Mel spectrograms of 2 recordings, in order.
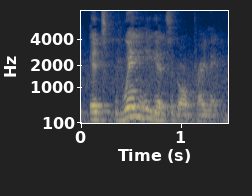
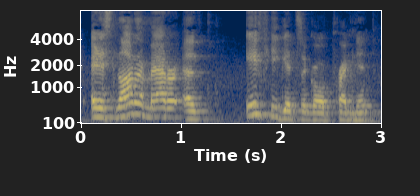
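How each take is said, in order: First: WHEN punched, the rest falling away softer; stress on WHEN. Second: IF set apart after a break; stress on IF. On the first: A mother sure her son will err, stressing WHEN. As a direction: hit "when" as the correction, then drop off. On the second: A mother on her son's future, stressing IF. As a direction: lean on "if", holding the thought open. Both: Retold or imitated.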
